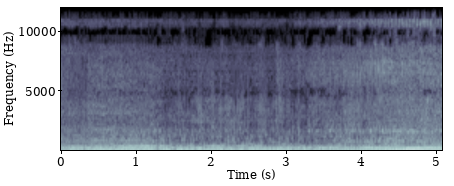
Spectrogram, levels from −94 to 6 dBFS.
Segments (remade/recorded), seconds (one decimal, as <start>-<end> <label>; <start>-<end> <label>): 0.0-1.2 recorded; 1.2-4.3 remade; 4.3-5.1 recorded

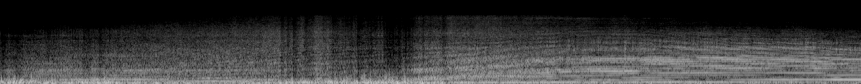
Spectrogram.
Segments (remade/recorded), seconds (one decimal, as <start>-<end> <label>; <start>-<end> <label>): 0.0-8.6 remade

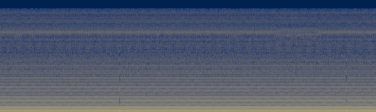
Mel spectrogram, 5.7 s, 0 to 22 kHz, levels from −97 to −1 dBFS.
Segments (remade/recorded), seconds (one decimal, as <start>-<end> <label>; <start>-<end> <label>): 0.0-5.7 recorded

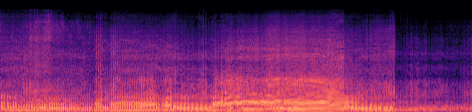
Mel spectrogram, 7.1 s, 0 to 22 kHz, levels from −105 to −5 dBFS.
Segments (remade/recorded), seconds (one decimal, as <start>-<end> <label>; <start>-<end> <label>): 0.0-2.4 recorded; 2.4-4.4 remade; 4.4-5.4 recorded; 5.4-7.1 remade

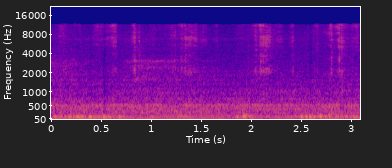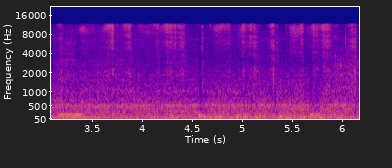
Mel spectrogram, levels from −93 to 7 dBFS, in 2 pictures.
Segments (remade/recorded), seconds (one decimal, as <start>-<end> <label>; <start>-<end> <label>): 0.0-3.5 recorded; 3.5-5.0 remade; 5.0-6.2 recorded

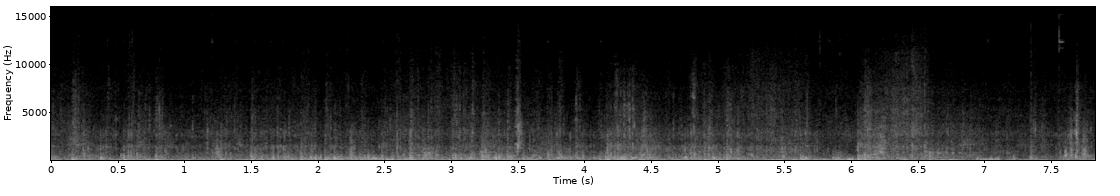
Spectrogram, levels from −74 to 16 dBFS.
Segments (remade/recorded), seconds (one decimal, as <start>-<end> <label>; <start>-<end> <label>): 0.0-0.6 recorded; 0.6-2.0 remade; 2.0-7.8 recorded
